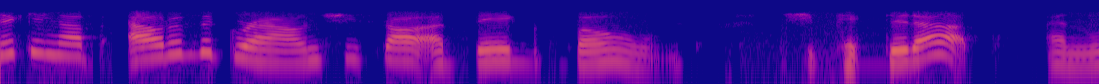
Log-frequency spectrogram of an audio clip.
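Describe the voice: Plain reading aloud with lively intonation and a quiet background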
